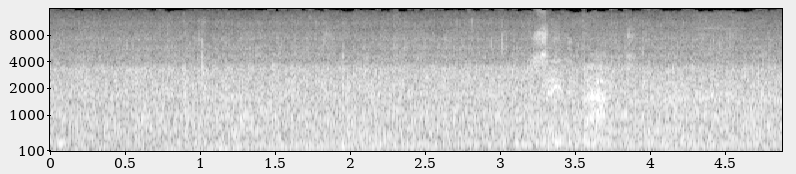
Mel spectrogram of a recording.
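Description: An otter splashes into shallow water.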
